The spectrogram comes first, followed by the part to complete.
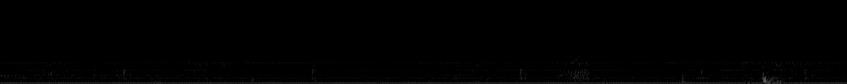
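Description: Near silence with a steady low electrical mains hum, and a faint tap near the end.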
